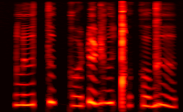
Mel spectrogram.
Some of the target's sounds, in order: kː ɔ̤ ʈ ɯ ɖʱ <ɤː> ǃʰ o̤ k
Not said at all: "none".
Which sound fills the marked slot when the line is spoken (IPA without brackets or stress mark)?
ɯː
